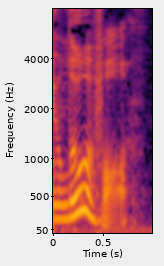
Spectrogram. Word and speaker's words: Louisville: The locals say Louisville. You say it like you're just so put out with...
